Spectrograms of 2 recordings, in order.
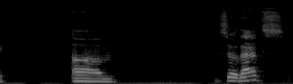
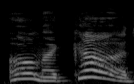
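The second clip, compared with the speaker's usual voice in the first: much higher, slow, drawn-out oh my God; exaggerated intonation; 11 semitones higher, 6 dB louder, slower than usual. Shown as a demonstration. Teacher draws big tune for student. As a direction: swoop the tune wide. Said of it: "mirror the direction".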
